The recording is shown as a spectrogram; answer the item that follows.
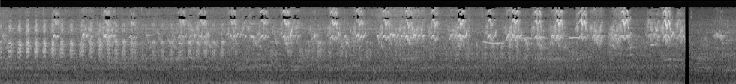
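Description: Small birds chirping: a fast run of high chirps at first, then scattered chirps and short calls, over a steady low hum. The sound drops out for a moment just before the end.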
